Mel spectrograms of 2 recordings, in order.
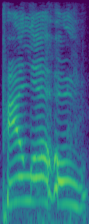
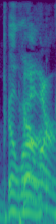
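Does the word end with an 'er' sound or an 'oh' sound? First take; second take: oh; er. First: The word ends with an 'oh' sound. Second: The word ends with an 'er' sound. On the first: This is how the speakers themselves say it. "I say pillow" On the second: This is how some relatives from the South say it. "some people in our family will pronounce the word pillow as either pilla or pillar"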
